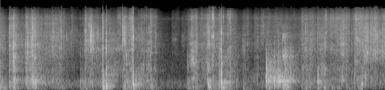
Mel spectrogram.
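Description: Folding knife slitting the packing tape on a cardboard shipping box in a series of short scraping strokes, then the cardboard flaps pulled open and the plastic-wrapped contents crinkling.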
